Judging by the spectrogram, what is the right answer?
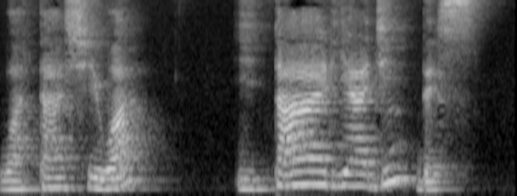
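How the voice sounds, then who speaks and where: A man teaching a language lesson, saying each word slowly and repeating it several times. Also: on the high side, expressive, a little mellow. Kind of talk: slow, repetitive language lesson. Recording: roomy echo.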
